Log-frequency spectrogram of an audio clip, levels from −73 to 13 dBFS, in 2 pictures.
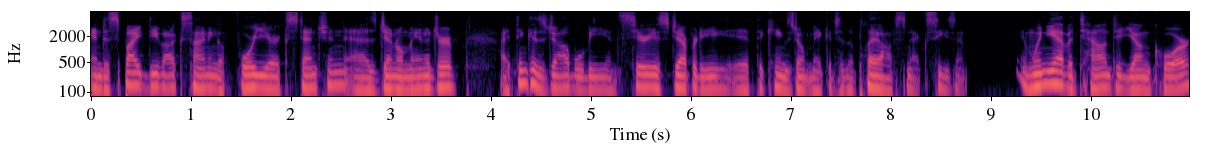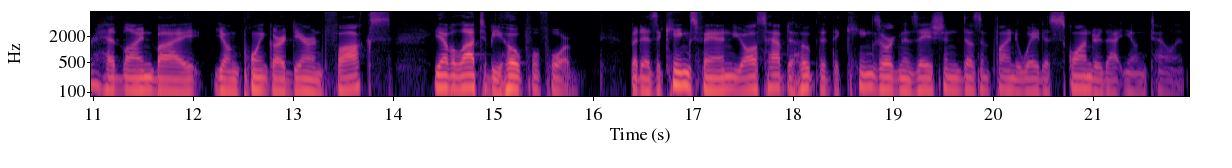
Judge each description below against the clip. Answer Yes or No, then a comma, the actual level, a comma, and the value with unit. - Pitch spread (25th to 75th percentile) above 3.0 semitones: No, average, 2.7 semitones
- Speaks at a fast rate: Yes, fast, 210 wpm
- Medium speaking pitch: No, low, 115 Hz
